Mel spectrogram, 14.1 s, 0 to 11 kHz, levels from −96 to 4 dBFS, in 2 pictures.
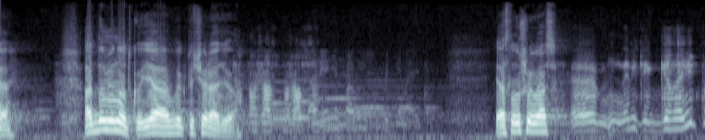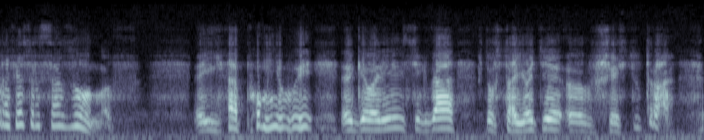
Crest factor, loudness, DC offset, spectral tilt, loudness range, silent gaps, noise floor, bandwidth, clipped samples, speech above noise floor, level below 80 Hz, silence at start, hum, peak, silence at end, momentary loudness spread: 18 dB; -15 LUFS; under 0.1%; -8.5 dB/octave; 15 LU; none; -50 dBFS; 7.6 kHz; under 0.1%; 34 dB; -50 dBFS; 0 s; none; 0 dBFS; 0.35 s; 23 LU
